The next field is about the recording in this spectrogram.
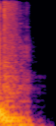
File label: Street Ball Acrylic Back, Street Basketball; SFX Kit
